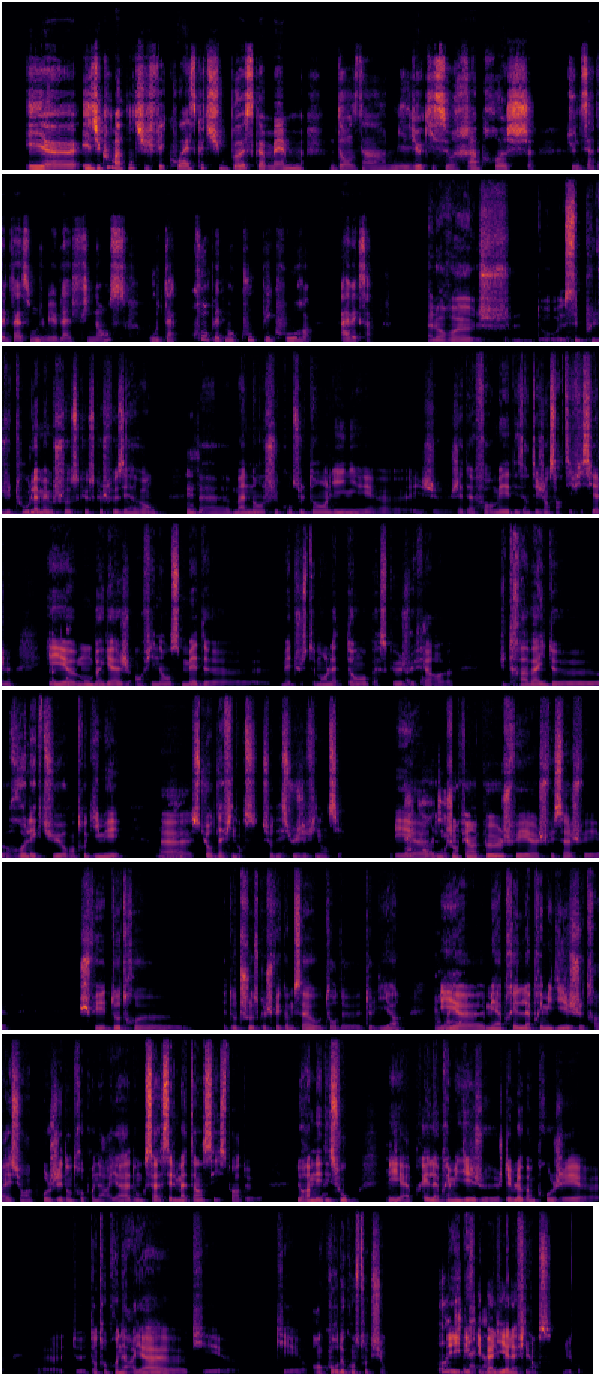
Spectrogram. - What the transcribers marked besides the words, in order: stressed: "complètement"; tapping; chuckle; drawn out: "heu"
- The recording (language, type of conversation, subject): French, podcast, Comment choisir entre la sécurité et l’ambition ?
